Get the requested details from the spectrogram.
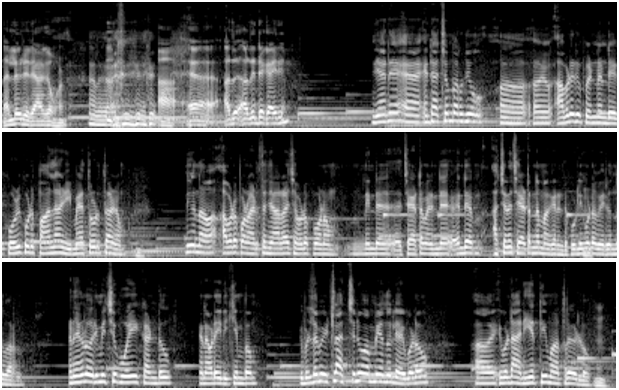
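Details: Adult male actor who has a stutter, speaking Malayalam on a TV talk show; stuttering.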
